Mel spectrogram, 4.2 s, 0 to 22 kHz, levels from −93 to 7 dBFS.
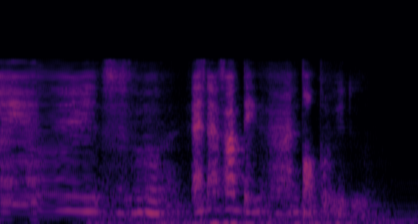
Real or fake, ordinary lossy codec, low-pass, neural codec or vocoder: fake; none; 7.2 kHz; codec, 16 kHz, about 1 kbps, DyCAST, with the encoder's durations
